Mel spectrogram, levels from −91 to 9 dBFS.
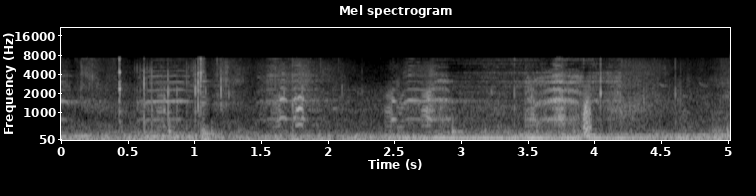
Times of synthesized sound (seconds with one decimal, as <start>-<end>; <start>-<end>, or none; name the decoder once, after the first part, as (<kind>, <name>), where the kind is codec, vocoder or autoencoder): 2.8-4.2 (codec, HILCodec)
